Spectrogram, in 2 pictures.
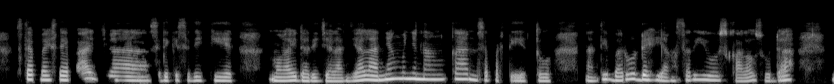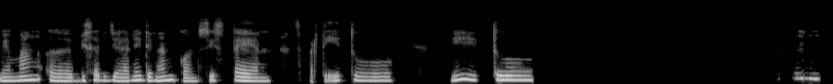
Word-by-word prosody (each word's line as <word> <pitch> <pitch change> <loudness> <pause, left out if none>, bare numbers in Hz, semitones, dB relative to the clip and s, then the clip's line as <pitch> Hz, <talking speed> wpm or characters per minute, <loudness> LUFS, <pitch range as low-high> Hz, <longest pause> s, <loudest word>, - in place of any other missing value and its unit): step 225 -1 +1
by 210 -1 +3
step 200 -1 +2
saja 190 -9 -1
sedikit-sedikit, 175 0 -2 0.4
mulai 175 -3 +3
dari 160 -2 +2
jalan-jalan 160 +6 +3
yang 255 - +5
menyenangkan 245 -2 +3
seperti 165 - -4
itu. 160 0 -3 0.4
Nanti 165 +8 0
baru 210 +7 +2
deh 215 -1 +5
yang 170 -4 -1
serius 205 -1 0
kalau 155 +6 -3
sudah 190 +3 -1 0.5
memang, 190 +6 +1
eee, 165 -2 +2
bisa 175 +2 -2
dijalani 180 +1 +1
dengan 185 +3 +2
konsisten 160 +1 -1 0.2
seperti - - -6
itu, 180 -3 -3 0.6
gitu. 205 -1 +2 2.6
Mhm. 275 -2 -4
190 Hz, 105 wpm, -20 LUFS, 170-210 Hz, 2.6 s, yang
